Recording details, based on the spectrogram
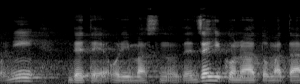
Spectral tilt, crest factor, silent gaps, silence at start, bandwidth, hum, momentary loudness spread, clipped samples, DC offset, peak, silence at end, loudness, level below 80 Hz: -4.5 dB/octave; 22 dB; none; 0 s; 15 kHz; none; 9 LU; under 0.1%; under 0.1%; -4 dBFS; 0 s; -25 LUFS; -62 dBFS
